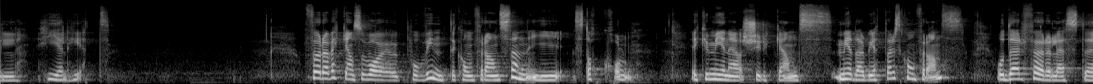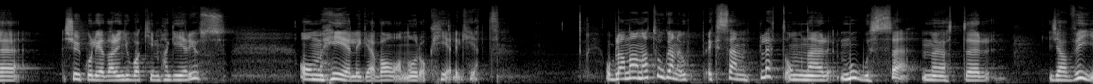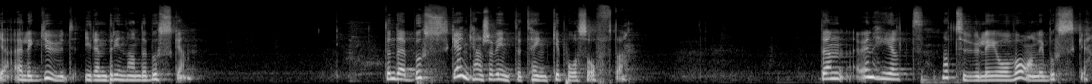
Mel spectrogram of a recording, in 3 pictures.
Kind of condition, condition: setting, large echoing room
